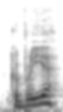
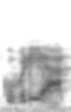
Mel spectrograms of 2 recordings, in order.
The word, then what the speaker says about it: Cubria: Is it Cubria is the right pronunciation? Cubria? That's very good. My mom says Cubria if you want to get very Mexican about it, but you did a good job.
